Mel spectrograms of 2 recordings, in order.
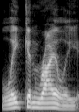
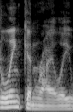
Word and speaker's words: Laken Riley: with the name of Laken Riley, and told her to say her name. And Joe Biden said Lincoln Riley, which is not technically correct, but I guess it's not as bad as flubbing Melania and Mercedes.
